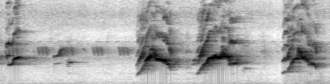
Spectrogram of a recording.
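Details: Aviary-kept orange-headed thrush in full song: a few soft high whistles, then three loud, sharp upswept phrases, each rising steeply and falling back, separated by short gaps.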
